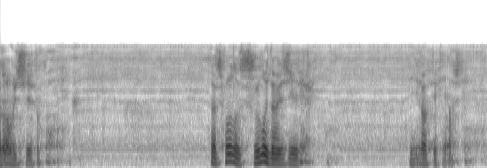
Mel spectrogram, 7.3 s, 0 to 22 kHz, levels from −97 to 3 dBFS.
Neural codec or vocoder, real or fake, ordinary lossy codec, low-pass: autoencoder, 22.05 kHz, a latent of 192 numbers a frame, VITS, trained on one speaker; fake; none; 7.2 kHz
